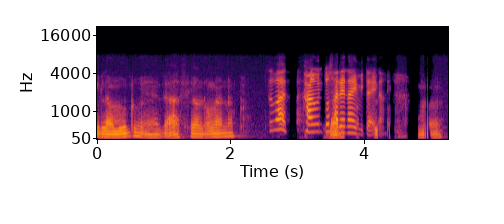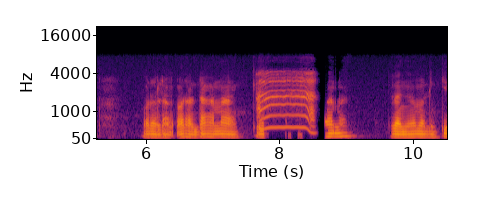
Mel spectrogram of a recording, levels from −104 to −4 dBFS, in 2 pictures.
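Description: At 2.85 s the room tone behind the speech suddenly dives, about 40 dB down, and stays gone until 2.99 s, so roughly a sixth of a second of near-silence. That's background gated by the echo canceller: with the far end's audio coming out of the loudspeaker, the canceller clamps the mic hard, and the ambience just vanishes until it lets go.

Right as it releases, from 2.99 to 3.09 s, there's a faint delayed copy of the speech trailing the original by 157 ms and sitting about 20 dB under it. That's an echo leak. The loudspeaker side's canceller likely didn't fully scrub what its mic caught, so a scrap of the signal made it back down the line.

Then come three stretches of speech suppressed in double talk, likely from both sides talking over each other while the canceller couldn't tell the near talker from loudspeaker echo and turned everything down. From 3.35 to 4.52 s the speech sinks by as much as 40 dB, dipping for about a second's worth. 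At 4.8 to 5.03 s it's a lighter dip, around 10 dB and brief. From 7.83 to 8.88 s it's deep again, with about a second of the speech pulled down. Across the whole clip, nothing comes through above 8 kHz, which is just the top end of the call path.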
